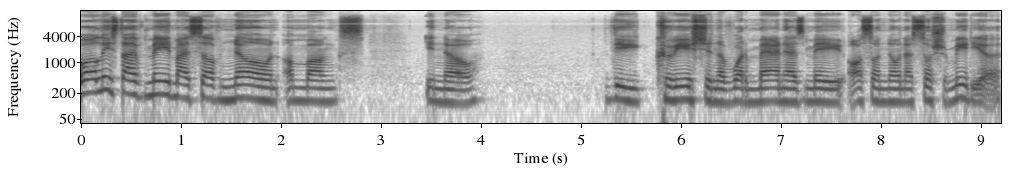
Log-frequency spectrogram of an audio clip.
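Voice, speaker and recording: The speech comes at a very slow pace with very even loudness and ordinary pitch variation, in a very clean recording with a silent background. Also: man, medium pitch for a man. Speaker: gaming content creator. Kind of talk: casual commentary.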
